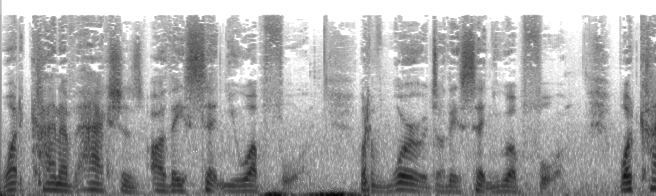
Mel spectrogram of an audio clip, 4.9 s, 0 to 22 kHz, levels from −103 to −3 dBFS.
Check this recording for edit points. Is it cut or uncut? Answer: cut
